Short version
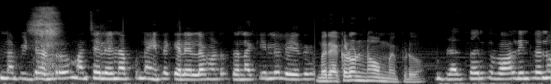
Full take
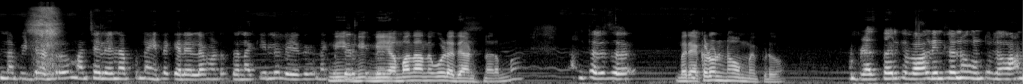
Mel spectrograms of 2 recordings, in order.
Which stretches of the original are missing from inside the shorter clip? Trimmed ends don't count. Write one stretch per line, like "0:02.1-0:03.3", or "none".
0:03.1-0:06.7
0:07.8-0:08.3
